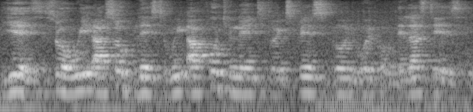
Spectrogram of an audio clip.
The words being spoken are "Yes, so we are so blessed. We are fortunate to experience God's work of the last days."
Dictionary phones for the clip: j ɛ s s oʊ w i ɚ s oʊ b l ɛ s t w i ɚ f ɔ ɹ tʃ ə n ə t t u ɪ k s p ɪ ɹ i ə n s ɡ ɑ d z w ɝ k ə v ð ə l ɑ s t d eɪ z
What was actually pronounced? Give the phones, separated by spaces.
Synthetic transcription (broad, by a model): j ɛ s s oʊ w i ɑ s oʊ b l ɛ s t w i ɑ f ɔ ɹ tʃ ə n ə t t u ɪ k s p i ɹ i n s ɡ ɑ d w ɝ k ə v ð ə l ɑ s t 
